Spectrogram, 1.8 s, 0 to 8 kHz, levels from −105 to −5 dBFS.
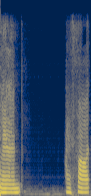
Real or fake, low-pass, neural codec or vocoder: fake; 7.2 kHz; codec, 16 kHz in and 24 kHz out, 0.6 kbps, FireRedTTS-2 codec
